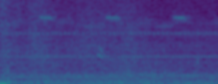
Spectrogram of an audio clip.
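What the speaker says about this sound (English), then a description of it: "All the bees here coming to the entrance." Honey bees buzzing at the entrance of a top bar hive, a faint, continuous hum of many wings close by, even and unbroken throughout.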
